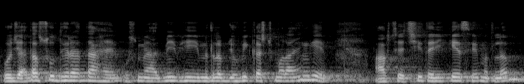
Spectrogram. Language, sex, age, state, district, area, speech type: Hindi, male, 30-45, Uttar Pradesh, Bhadohi, urban, spontaneous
